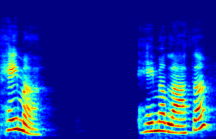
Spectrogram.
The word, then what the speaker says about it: Hema Latha: Let me tell you, and her name is Hema Latha, and I'm saying it properly.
